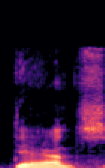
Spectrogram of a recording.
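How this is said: It is said with an American accent. "will pronounce words the American way when they sing"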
